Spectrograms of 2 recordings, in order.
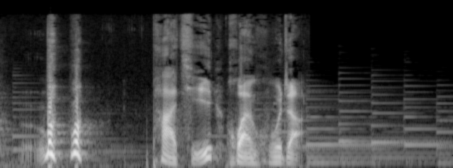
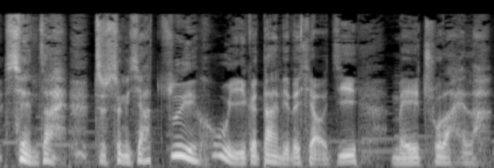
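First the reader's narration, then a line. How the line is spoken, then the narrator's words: Breathless. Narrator (Chinese): 珍妮气喘吁吁地说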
